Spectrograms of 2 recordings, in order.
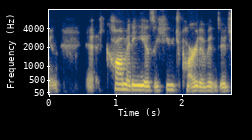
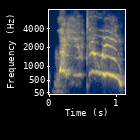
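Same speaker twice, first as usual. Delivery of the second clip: very high, strained squeal; acted scandalized squeak; shocked protest. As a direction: squeal it in breathless disbelief. Acts shock at his lighting up.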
